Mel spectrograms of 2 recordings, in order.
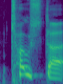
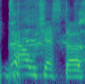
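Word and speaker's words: Towcester: Chris you're about to defend toaster as well which is clearly tow Chester clearly wrong I was gonna say near Silverstone where Silverstone is that is clearly Tao Chester not toast and I won't have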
